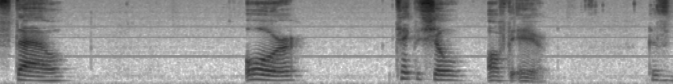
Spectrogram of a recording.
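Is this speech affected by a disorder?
No.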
